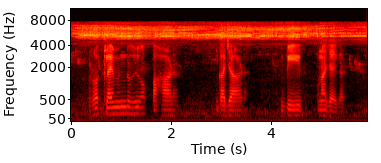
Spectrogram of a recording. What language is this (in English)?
Santali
